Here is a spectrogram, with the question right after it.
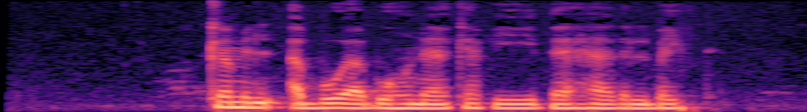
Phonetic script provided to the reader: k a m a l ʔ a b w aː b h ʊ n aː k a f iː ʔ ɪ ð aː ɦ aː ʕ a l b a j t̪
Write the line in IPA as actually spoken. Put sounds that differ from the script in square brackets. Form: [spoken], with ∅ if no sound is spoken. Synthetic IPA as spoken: k a m a l ʔ a b w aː b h ʊ n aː k a f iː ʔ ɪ ð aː ɦ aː [ð] a l b a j t̪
